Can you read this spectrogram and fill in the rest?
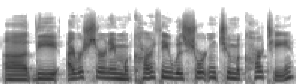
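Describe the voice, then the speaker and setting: A woman podcast host with a smooth, clear voice in a close, dry recording. She chats casually and tells her story in an informal, joking manner. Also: medium pitch, unhurried, no echo. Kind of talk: casual chat with storytelling from notes.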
